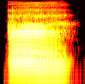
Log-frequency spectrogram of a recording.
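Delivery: plain reading voice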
